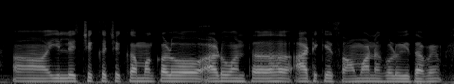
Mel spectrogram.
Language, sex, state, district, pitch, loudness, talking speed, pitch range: Kannada, male, Karnataka, Bijapur, 140 Hz, -34 LUFS, 120 wpm, 140-145 Hz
